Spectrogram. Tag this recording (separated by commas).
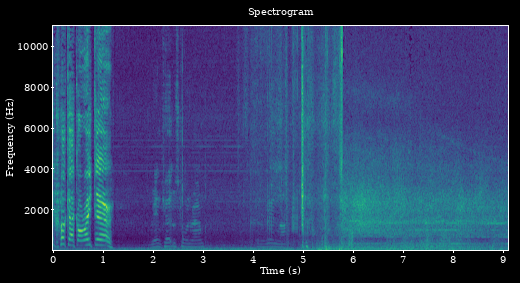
Speech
